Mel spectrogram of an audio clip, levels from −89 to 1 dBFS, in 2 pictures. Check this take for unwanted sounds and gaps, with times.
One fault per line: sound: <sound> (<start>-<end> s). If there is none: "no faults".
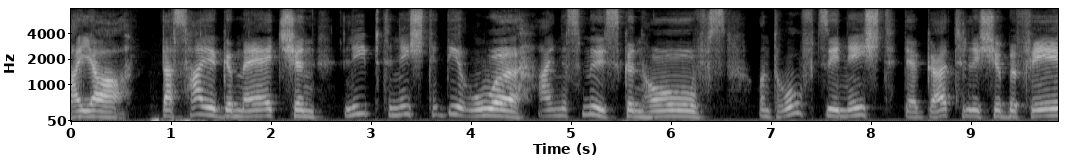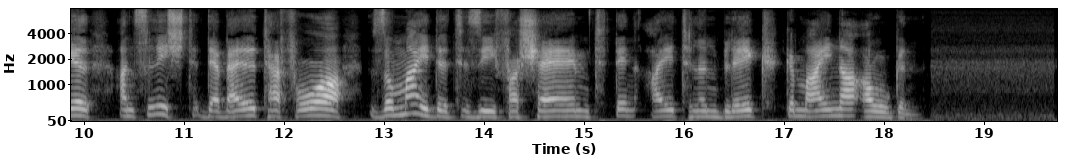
no faults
